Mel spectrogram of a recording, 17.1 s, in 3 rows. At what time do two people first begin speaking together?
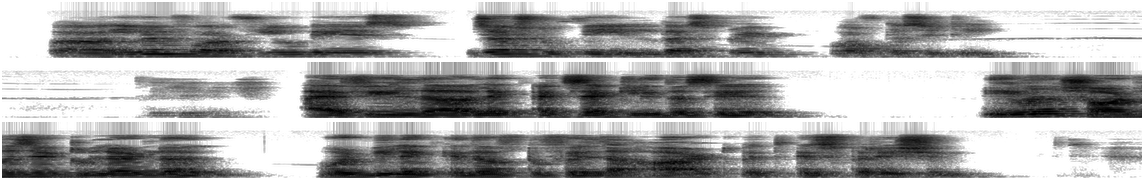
none

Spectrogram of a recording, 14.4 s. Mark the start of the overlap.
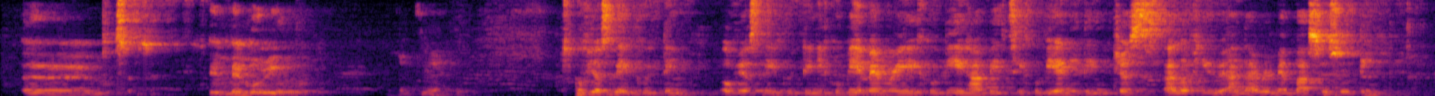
none

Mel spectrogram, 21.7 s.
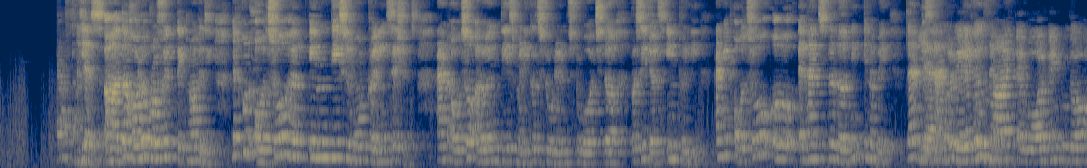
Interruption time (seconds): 18.3 s

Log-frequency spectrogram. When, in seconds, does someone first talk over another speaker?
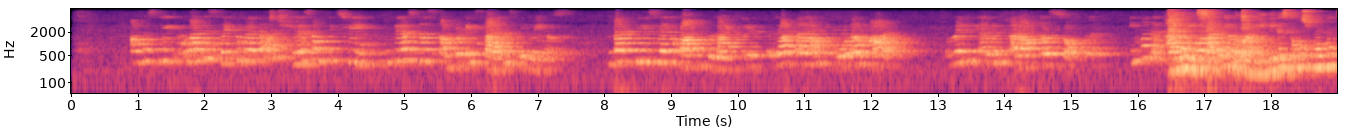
16.5 s

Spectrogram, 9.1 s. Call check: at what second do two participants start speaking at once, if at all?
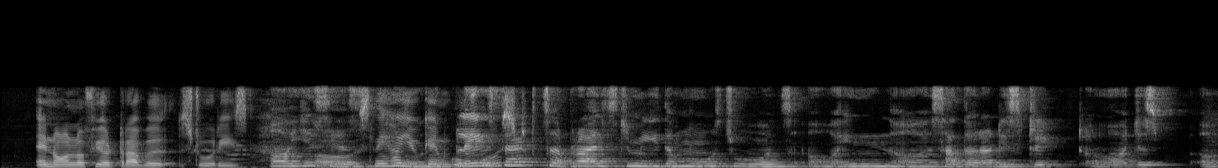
2.4 s

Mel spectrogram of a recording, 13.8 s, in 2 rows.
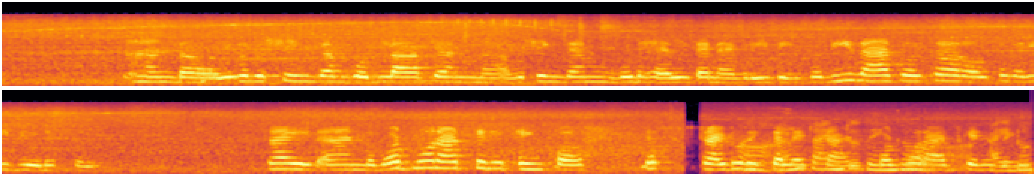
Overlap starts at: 11.8 s

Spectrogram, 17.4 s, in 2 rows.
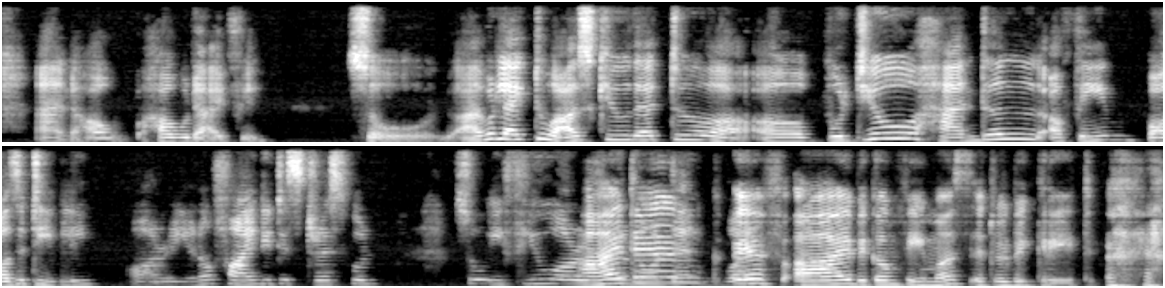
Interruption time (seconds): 13.0 s

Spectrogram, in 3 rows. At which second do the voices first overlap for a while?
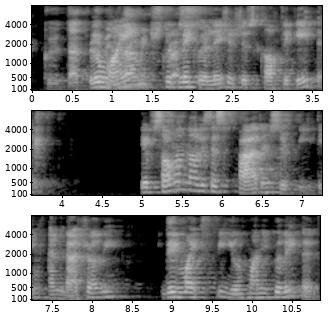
0.8 s

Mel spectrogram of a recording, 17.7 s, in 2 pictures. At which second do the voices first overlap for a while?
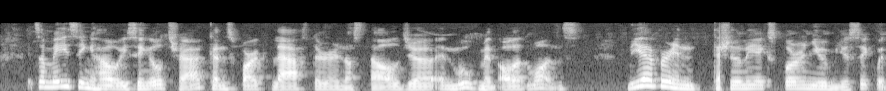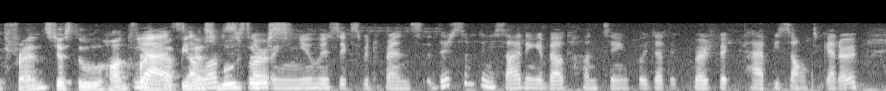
10.2 s

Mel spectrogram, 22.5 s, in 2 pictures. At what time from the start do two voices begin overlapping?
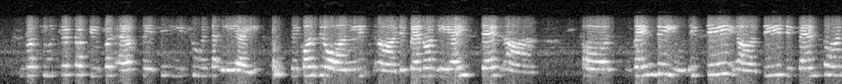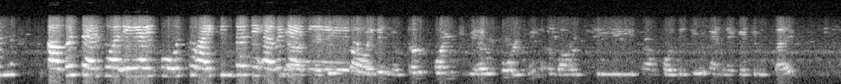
14.9 s

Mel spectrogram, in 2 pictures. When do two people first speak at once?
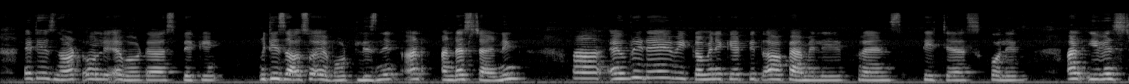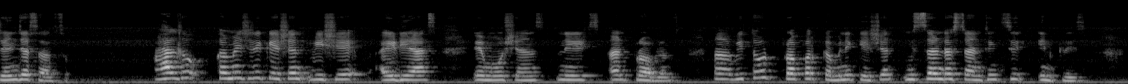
none

